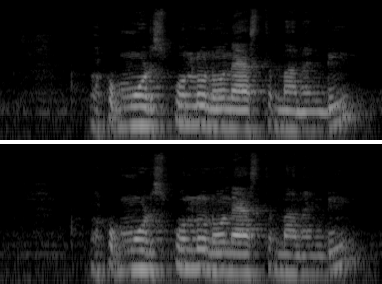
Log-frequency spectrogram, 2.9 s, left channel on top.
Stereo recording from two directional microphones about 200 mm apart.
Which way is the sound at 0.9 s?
20° left (ahead or behind).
